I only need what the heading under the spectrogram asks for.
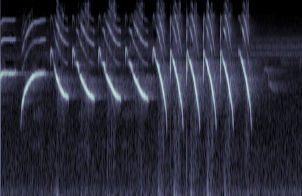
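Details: Rolling canary song made of clear whistled notes, first rising then downslurred, repeated about four times a second before ending abruptly.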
